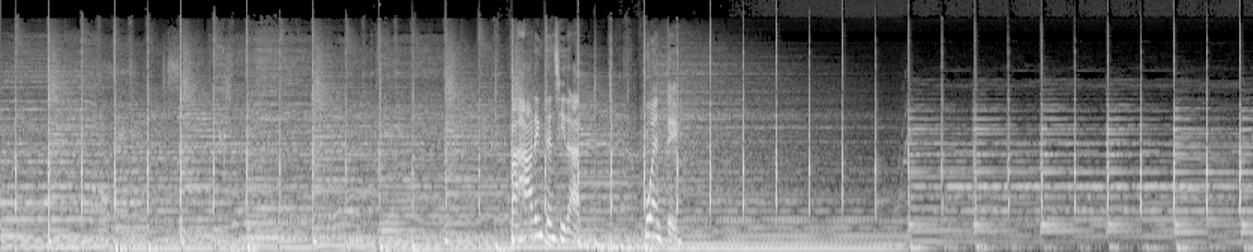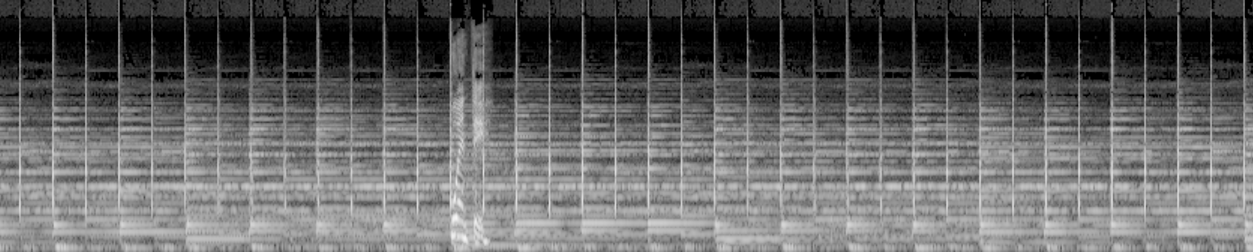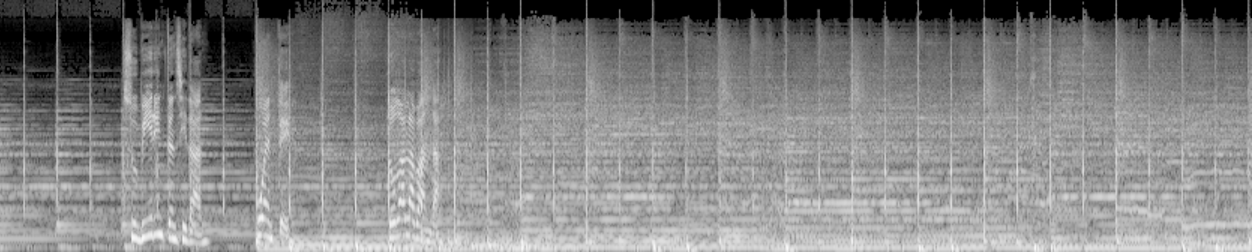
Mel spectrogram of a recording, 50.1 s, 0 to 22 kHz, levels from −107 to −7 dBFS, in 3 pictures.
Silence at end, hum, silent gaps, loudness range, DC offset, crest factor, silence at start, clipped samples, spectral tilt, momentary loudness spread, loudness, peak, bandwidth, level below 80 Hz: 0 s; none; none; 9 LU; under 0.1%; 22 dB; 0 s; under 0.1%; -5 dB/octave; 12 LU; -22 LUFS; 0 dBFS; over 20 kHz; -28 dBFS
